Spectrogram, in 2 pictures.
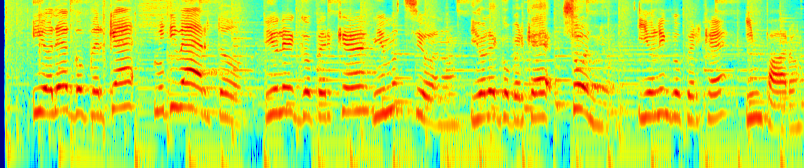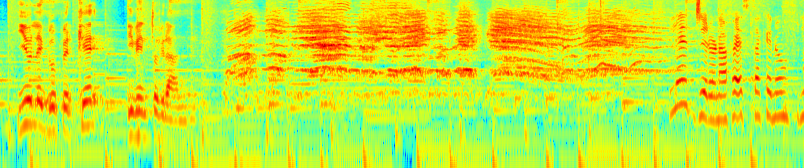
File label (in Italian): spot radio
